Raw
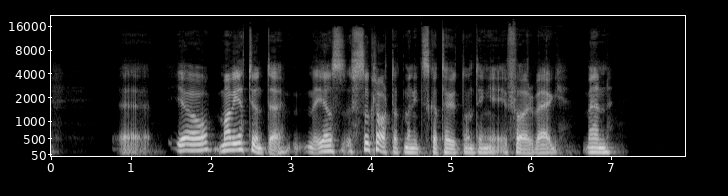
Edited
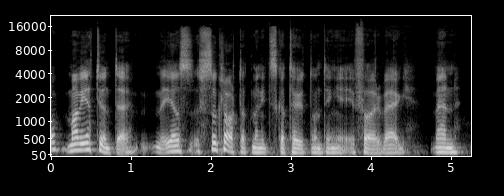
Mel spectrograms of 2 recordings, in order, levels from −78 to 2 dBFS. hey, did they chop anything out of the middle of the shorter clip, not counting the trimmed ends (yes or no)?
no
